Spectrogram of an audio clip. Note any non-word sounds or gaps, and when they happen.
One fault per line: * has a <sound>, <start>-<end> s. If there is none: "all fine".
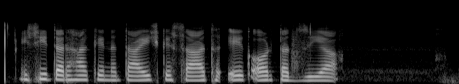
all fine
